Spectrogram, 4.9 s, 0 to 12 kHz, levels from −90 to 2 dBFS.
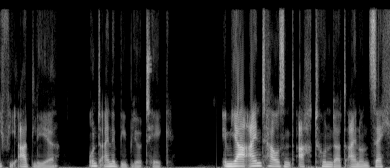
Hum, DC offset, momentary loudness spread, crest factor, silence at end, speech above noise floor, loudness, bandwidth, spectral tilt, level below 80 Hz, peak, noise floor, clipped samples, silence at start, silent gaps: none; under 0.1%; 13 LU; 20 dB; 0 s; 23 dB; -24 LUFS; 12 kHz; -4 dB/octave; -46 dBFS; -6 dBFS; -47 dBFS; under 0.1%; 0 s; none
